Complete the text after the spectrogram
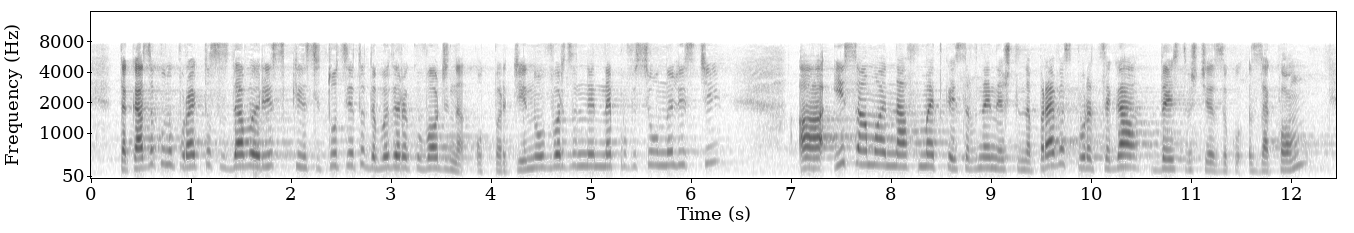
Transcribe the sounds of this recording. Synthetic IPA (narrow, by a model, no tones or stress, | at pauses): t̪ɐkazakonopɾoɛk̚t̪əsɐzd̪avəɾiskːinst̪it̪ut̪sijət̪əd̪ɐbɤd̪ɛɾɐkovɔd̪ɛnə̰ot̪̚pɐɾt̪ʲijnoːbvɤɾzɐnɛnɛpɾofɛsionɐlist̪ʲi | isamoɛd̪nasmɛt̪kəisɾɐvnɛniɛʃt̪ɛnɐpɾavʲəspoɾɛt̪sɛɡad̪ɛjst̪vɐʃt̪ijəzɐkɔn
